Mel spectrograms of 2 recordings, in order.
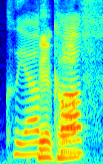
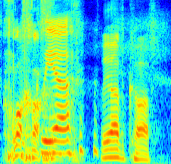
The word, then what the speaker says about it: Kliavkoff: Kliavkoff. Kliavkoff.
